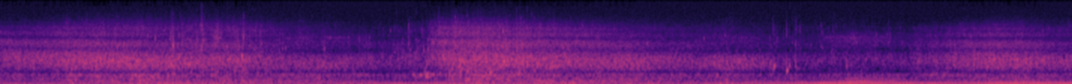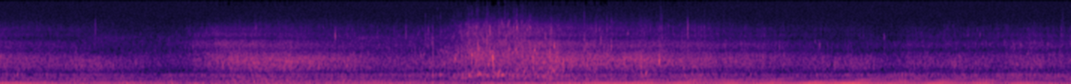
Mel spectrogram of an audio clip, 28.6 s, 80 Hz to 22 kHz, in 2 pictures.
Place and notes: Baltic Sea, Nordstrand Dranske, Rügen - Stereoscopic Aircraft
Propellerplane above the se, along the coast, recorded with SASS and 1 JrF Hydrophone
13 August 2021, 17:00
